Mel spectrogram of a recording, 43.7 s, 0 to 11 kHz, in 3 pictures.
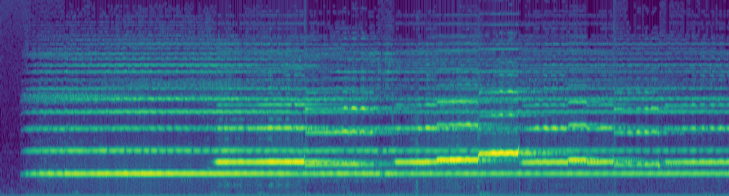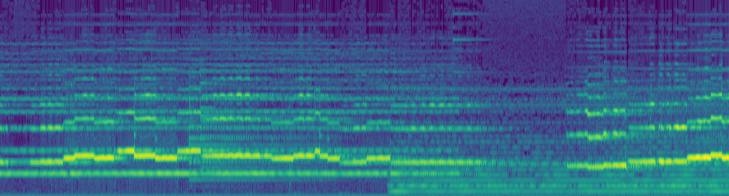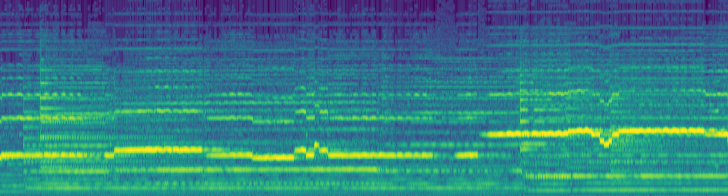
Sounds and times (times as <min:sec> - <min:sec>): Flute: 0:00.0 - 0:43.7.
